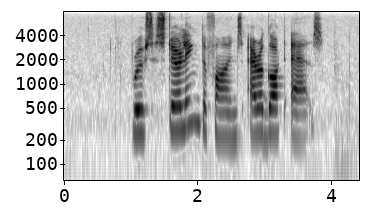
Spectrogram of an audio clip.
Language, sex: English, female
